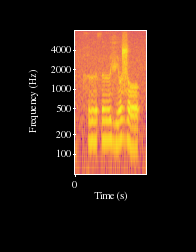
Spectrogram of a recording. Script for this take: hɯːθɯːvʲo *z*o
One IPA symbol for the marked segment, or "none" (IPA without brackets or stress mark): z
